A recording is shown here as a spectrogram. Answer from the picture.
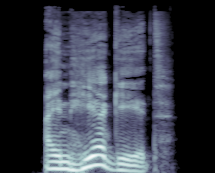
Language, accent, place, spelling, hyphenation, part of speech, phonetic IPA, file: German, Germany, Berlin, einhergeht, ein‧her‧geht, verb, [aɪ̯nˈheːʁˌɡeːt], De-einhergeht.ogg
- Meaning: inflection of einhergehen: 1. third-person singular dependent present 2. second-person plural dependent present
